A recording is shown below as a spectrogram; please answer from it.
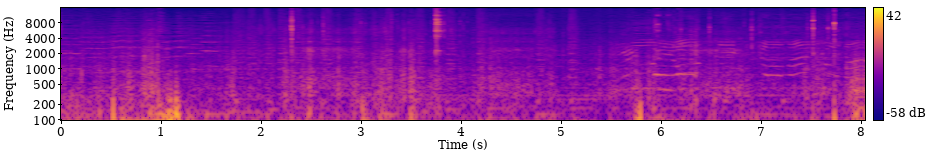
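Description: Leather bridle and reins being fitted on a horse: scattered clicks and knocks of tack, with a heavier thump about a second in and another near six seconds, over a steady low rumble.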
